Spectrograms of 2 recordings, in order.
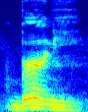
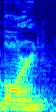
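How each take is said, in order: First: The name is said as two syllables. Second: The name is said as one syllable. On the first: The speaker calls it right. "it's Bernie" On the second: The speaker calls it wrong. "people pronounce this Born, and it's not Born"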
